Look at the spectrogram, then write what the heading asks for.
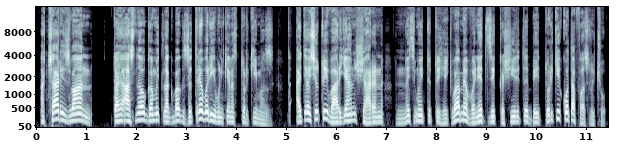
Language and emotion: Kashmiri, neutral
